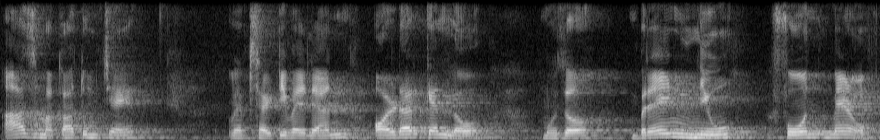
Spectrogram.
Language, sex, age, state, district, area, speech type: Goan Konkani, male, 18-30, Goa, Bardez, urban, spontaneous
